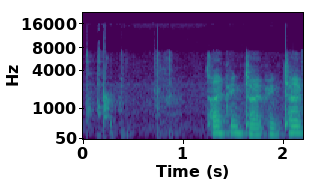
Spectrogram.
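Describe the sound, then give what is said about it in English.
A brief burst of quiet, quick computer keyboard typing, a handful of light clicks, is followed by a louder voice speaking. “Typing.”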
